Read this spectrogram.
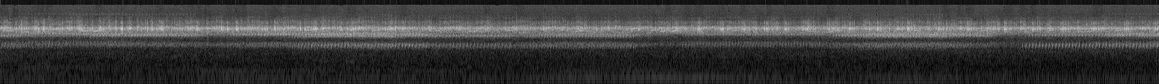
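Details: Nighttime tree frog chorus from the North Carolina backwoods: continuous high shrill trilling from many frogs, lower calls alternating in bursts, and a soft low drone beneath.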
